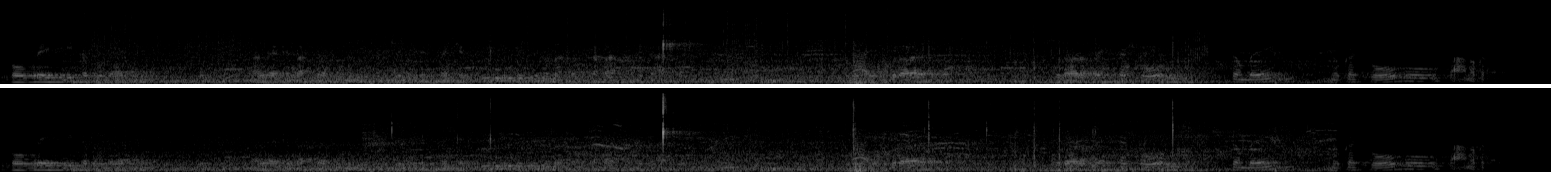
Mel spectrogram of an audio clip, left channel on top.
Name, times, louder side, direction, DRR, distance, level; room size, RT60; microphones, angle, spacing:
voice 1, 0.1-2.1 2.5-3.4 3.7-6.7 8.5-9.3 10.5-11.9, left 1 dB, 40° left, 0 dB, 5.3 m, -54 dB
sound 1, 0.6-11.9, left 2 dB, 70° left, 3.6 m, -61 dB
Crackle, 0.6-12.2, left 1 dB, 20° left, 0.9 m, -55 dB
sound 2, 3.6-13.4, right 8 dB, 90° right, 0.9 m, -55 dB
voice 2, 8.5-8.9 10.6-10.7 11.2-11.9 12.3-14.8, equal, 5° left, 7 dB, 1.5 m, -56 dB
28.0 x 22.0 x 8.2 m, 1.4 s
head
